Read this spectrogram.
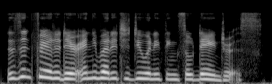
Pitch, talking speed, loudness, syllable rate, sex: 255 Hz, 245 wpm, -17 LUFS, 7.1 syllables/s, female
